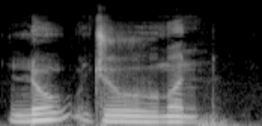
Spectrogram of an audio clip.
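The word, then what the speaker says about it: نجوم: Donc j'ai prononcé nujumun. Donc, la première son que vous entendez, c'est nous, marqué ici en rouge.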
